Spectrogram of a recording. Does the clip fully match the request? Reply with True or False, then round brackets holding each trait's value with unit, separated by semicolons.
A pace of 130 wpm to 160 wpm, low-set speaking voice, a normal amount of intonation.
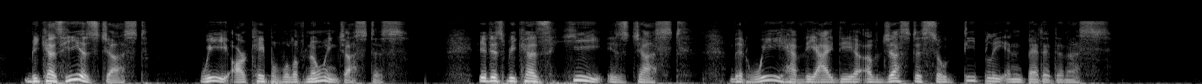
True (140 wpm; 120 Hz; 4.8 semitones)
